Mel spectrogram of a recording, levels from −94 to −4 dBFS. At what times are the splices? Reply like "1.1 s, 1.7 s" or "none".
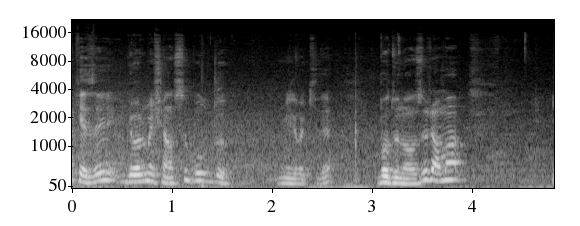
none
